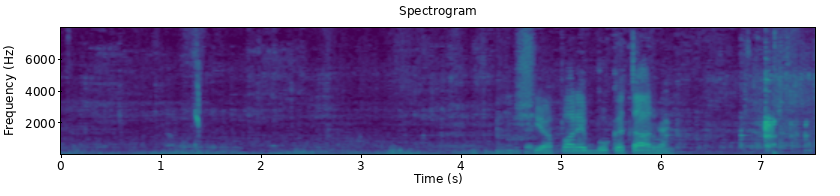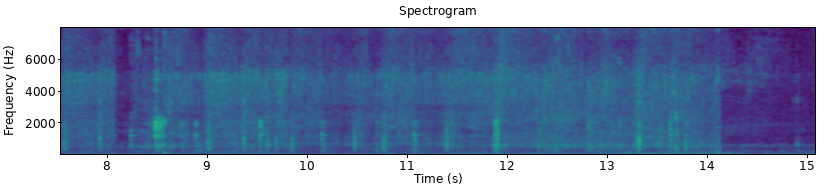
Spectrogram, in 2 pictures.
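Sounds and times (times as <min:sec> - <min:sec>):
meat sizzling in a pot: 0:06.2 - 0:14.5.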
